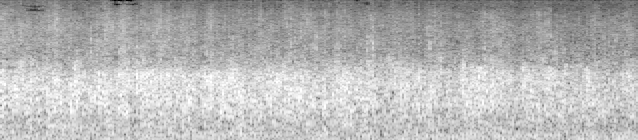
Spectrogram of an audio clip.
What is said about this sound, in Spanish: ¿Cuántos le dan un aplauso a Él?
